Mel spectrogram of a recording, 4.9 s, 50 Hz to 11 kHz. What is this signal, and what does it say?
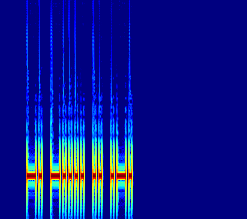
Morse code, heard as a keyed tone, about 20 wpm, 700 Hz. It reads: N6IR
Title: USA Call Signs - 4 Characters - Repeated 2x - 20wpm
